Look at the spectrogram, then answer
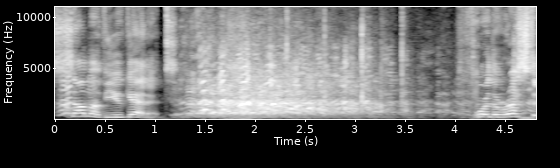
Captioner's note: audience laughing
